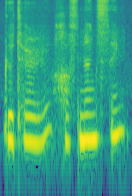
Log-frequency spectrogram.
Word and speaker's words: guter Hoffnung sein: I think you say it like Guter hoffnung sein.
